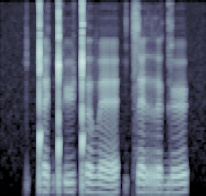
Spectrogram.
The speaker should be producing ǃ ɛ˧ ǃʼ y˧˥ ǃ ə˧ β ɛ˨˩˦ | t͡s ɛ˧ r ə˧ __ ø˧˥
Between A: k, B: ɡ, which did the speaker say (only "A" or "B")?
B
